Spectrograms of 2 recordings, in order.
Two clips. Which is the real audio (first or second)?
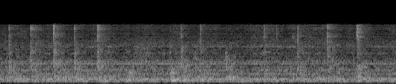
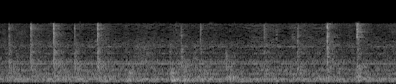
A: second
